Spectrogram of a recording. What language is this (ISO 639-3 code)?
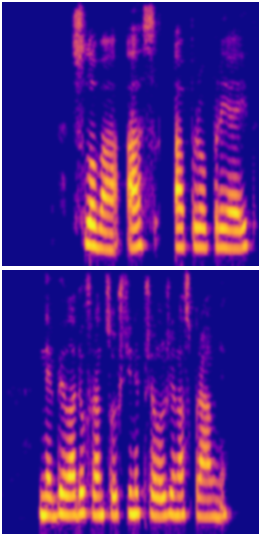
ces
